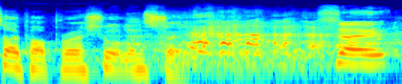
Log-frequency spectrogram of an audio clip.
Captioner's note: laughter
